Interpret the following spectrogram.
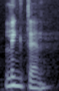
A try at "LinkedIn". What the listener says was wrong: Okay, but you don't have to say it so fast. LinkedIn. So just imagine, try it with the true T first. Say linked in. Now try it with the stop T. Linked in. It's almost like it doesn't even exist. It's very subtle, but it's super, super important. The different variations of the T sounds in English is one of the principal ways that we speak fast.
